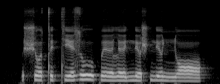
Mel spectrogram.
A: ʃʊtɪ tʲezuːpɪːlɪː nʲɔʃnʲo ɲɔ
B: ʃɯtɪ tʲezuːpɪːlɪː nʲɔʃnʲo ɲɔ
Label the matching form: A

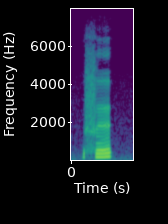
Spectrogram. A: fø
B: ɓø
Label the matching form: A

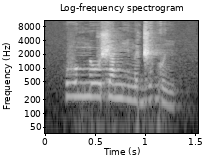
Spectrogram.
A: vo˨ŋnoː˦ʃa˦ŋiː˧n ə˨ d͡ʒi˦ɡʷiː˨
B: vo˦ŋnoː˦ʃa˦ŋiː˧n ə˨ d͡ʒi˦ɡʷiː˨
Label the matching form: B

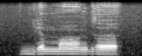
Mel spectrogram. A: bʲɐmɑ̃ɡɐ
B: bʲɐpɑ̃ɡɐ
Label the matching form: A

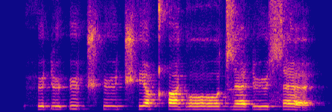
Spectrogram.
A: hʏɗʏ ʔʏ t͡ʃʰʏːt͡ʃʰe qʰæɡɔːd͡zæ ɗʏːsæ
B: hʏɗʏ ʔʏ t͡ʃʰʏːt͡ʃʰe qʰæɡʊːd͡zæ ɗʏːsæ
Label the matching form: A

